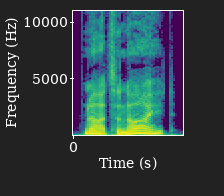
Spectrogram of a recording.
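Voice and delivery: high-pitched, bewildered question; mildly acted childlike bewilderment. A narrator's reading. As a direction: ask it as a lost boy taken aback.

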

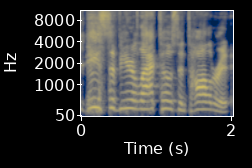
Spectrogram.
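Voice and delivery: high, loud mock outrage; alarmed scolding. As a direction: yell it as the horrified lady. Lady scolds him in story.

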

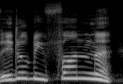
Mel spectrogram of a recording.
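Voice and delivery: high, slow, gleeful teasing voice; playful old headmaster. Acted. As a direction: savour it like a delighted child. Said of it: "Thorn smiled".

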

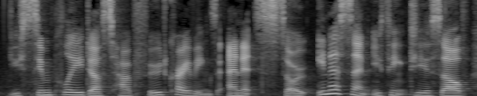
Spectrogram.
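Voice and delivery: normal talking voice

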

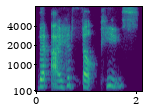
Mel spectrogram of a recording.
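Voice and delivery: holding back tears while she speaks; getting emotional. Real, not acted. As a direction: voice high and tight with real emotion, near tears. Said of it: "oh, I'm getting emotional".

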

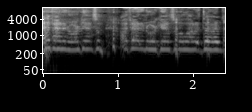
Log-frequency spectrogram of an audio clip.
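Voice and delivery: very high, strained mock protest; Mac overreacting. Choking Dee over her taunt, hammed-up overreaction. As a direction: squeal it in laughing, overblown indignation. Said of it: "reminds me of Mac overreacting".

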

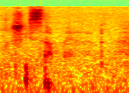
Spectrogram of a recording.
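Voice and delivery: unvoiced whispered aside. Real, not acted. Whispering to listeners about the mad dog, whisper. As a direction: breathe it as a secret.

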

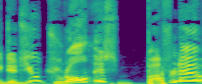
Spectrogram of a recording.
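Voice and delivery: high, bouncy dad question; voiced storybook dad. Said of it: "And Froggy's like".

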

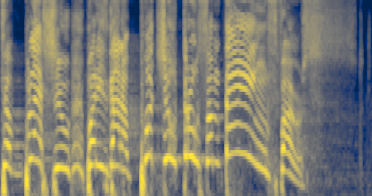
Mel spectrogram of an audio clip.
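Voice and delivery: high, slow, sung preaching cry; preaching whoop. Acted.

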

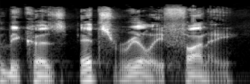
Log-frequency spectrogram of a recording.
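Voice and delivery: ordinary talk

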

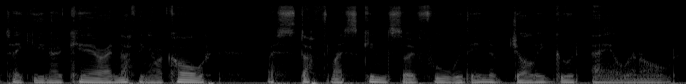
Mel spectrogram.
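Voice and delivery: usual speaking voice

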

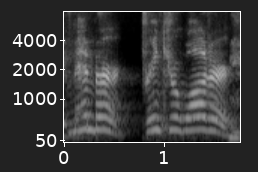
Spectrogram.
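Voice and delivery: high squeaky little nag; nagging reminder voice. Pretend. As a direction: hiss it like a pesky reminder in your ear. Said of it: "someone kind of walking alongside you being like".

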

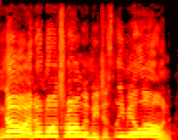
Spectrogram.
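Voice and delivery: high, loud, frantic plea to be left alone; desperate, shaken boy; panicked. Retold or imitated. The scared boy tells his friend to leave him alone, panicking. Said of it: "And just starts panicking".

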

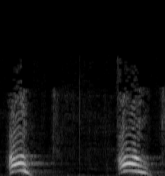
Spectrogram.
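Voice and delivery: outcry. Acted. Player's passionate speech, crying out.

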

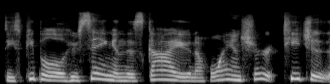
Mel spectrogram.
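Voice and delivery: normal talking voice

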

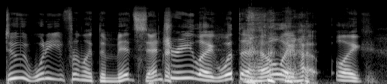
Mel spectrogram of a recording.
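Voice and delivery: high-pitched, incredulous ribbing; building from high to loud, baffled exasperation; mock disbelief. Podcaster ribbing people who see gargoyles, incredulous.

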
